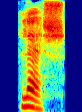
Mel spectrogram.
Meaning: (noun) 1. cover, hideaway, ambush (the place where one is concealed, in wait to attack by surprise, or the act of concealing oneself there) 2. hide, blind 3. offside; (verb) to spy, peep, peek, pry
- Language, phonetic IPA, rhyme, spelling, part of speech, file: Hungarian, [ˈlɛʃ], -ɛʃ, les, noun / verb, Hu-les.ogg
